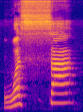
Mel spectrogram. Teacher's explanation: واو سین زبر وس. سین سٹی والا حرف ہے، ہم نے اس کی سٹی کی آواز نکالنی ہے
